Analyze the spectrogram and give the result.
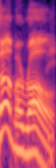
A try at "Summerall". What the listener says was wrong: You put M and R beside each other, and There's no vowel in between it.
